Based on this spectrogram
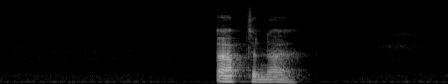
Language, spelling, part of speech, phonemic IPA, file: Dutch, aapte na, verb, /ˈaptə ˈna/, Nl-aapte na.ogg
- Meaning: inflection of na-apen: 1. singular past indicative 2. singular past subjunctive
